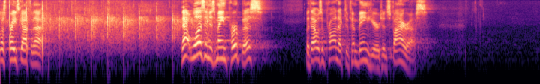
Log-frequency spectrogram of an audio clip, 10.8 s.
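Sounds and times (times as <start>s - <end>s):
speech: 0.0s - 1.0s, 3.6s - 5.3s, 6.1s - 8.6s
audience applause: 0.0s - 4.3s.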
